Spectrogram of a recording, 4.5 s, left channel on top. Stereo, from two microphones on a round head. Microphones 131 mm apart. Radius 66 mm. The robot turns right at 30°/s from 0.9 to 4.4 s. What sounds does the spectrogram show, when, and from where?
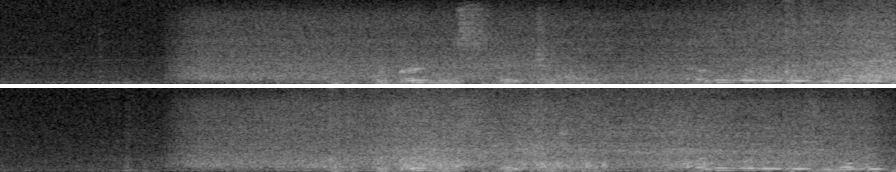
1.9 s a man speaking: 150° left, 3 m; by 4.4 s 135° right, 3 m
